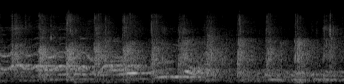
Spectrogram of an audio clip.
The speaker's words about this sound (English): thank God you guys clapped, I was able to drink water.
